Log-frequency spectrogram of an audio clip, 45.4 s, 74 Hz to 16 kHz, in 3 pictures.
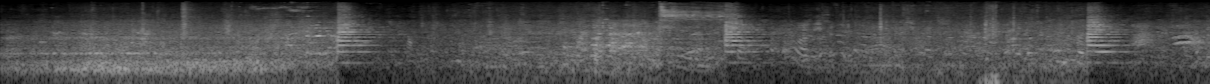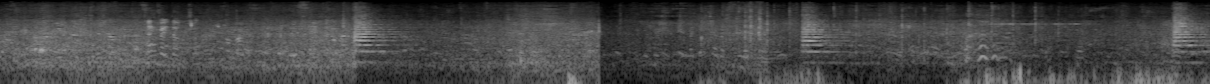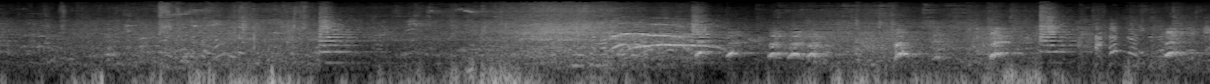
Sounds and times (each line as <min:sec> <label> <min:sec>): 0:00.0 crowd 0:45.3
